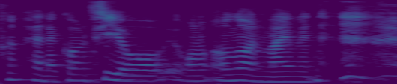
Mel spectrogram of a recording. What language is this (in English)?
Danish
